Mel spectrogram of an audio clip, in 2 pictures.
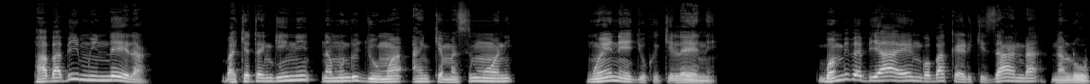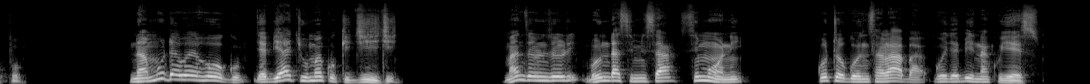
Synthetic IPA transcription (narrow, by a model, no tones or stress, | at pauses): pababimwindɛla | bakɛtaŋɡininamunduɟumwaaŋ̩kɛmasimɔni | mwɛnɛɟukukilɛnɛ̰ | bɔmbibabiahɛŋɡɔbakalikizandanalupṵ | namudawɛɦɔɡuɟabiat͡ʃihumakukiɟiɟḭ | maɲd͡ʒɔliɲd͡ʒɔlibun̩dasimisasimɔni | kutɔɡɔn̩salabaɡɔɟabiːnakujɛsu̥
